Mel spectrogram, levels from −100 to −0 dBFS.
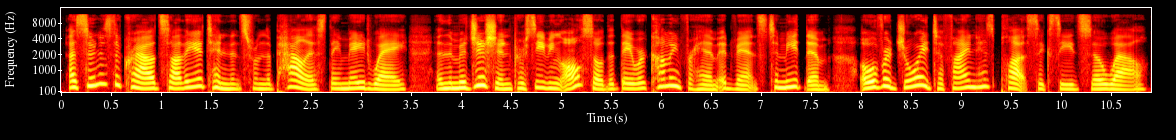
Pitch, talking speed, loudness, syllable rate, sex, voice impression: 235 Hz, 205 wpm, -18 LUFS, 5.2 syllables/s, female, very feminine, slightly young, slightly adult-like, thin, tensed, slightly powerful, bright, very hard, clear, fluent, cute, slightly cool, intellectual, refreshing, slightly sincere, calm, friendly, very reassuring, unique, slightly elegant, wild, sweet, very lively, strict, intense, slightly sharp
